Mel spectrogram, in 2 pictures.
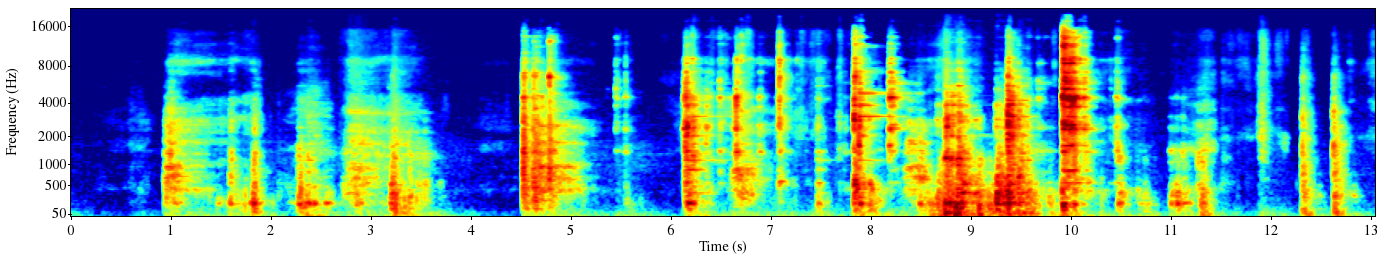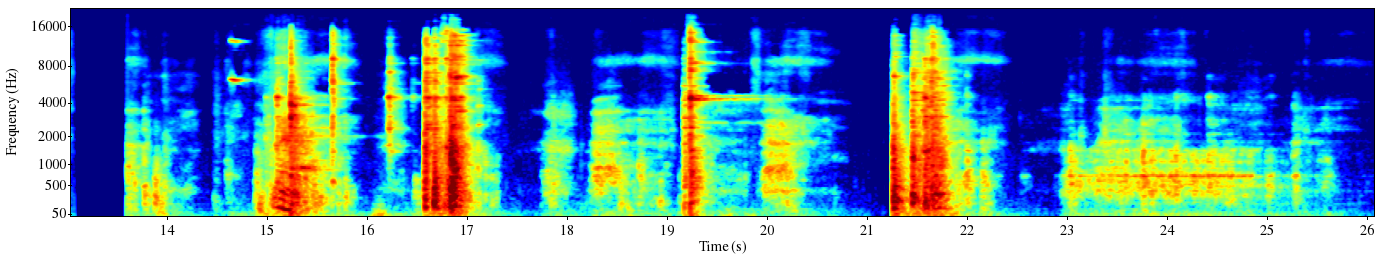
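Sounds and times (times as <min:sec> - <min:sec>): metal tools clanking on wheel rim: 0:07.8 - 0:10.4.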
